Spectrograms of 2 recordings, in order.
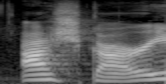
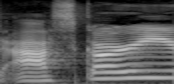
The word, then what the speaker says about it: Asghari: I said Sam Ashgari, and I think it's Asghari, or I don't even know.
